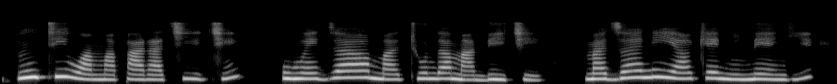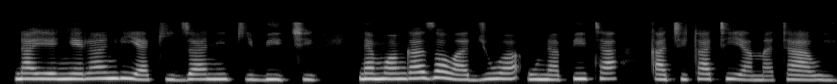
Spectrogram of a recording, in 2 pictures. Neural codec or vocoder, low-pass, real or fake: codec, 24 kHz, 0.9 kbps, WavTokenizer, large speech release; 7.2 kHz; fake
